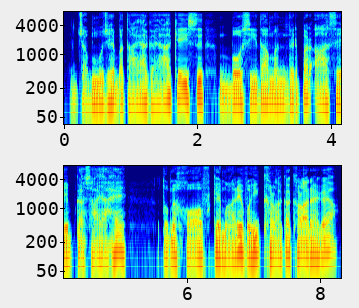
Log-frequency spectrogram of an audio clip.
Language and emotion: Urdu, fearful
